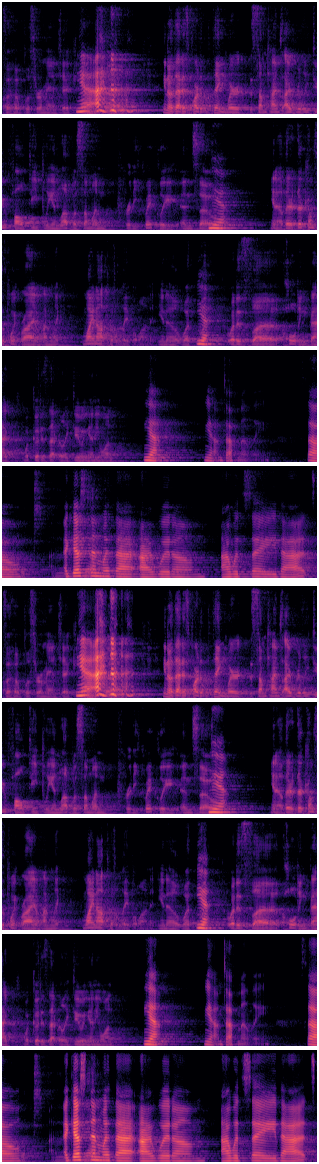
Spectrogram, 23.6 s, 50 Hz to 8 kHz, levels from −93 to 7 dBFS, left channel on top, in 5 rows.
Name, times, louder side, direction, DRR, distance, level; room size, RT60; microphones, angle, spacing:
voice 1, 0.0-1.8 2.4-6.3 6.6-8.0 8.8-10.3 10.7-12.5 12.8-15.8 19.4-20.3, right 1 dB, 15° right, 4 dB, 1.8 m, -45 dB
voice 2, 1.1-2.0 7.8-8.1 12.4-12.6 16.3-16.6 17.2-17.8 18.8-19.2 19.8-23.5, right 6 dB, 50° right, 15 dB, 0.6 m, -31 dB
29.5 x 16.0 x 9.0 m, 1.5 s
head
